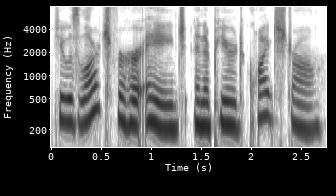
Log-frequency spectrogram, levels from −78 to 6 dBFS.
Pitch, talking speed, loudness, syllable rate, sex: 240 Hz, 220 wpm, -15 LUFS, 5.9 syllables/s, female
